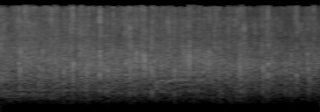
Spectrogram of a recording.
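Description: An audience claps steadily, a dense patter of many hands with crisp high-pitched slaps at a fairly even level throughout, with no voices over it.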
